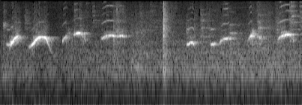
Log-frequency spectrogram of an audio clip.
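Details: Pet cockatiel whistling Happy Birthday: a steady run of looping, swooping whistled notes, some rising then dropping, grouped in tune-like phrases, with a brief click in the middle.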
